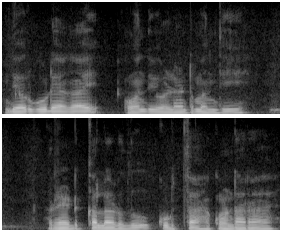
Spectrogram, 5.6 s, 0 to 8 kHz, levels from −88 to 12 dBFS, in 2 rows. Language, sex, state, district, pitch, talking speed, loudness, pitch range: Kannada, male, Karnataka, Bidar, 115 Hz, 120 wpm, -18 LUFS, 110-120 Hz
